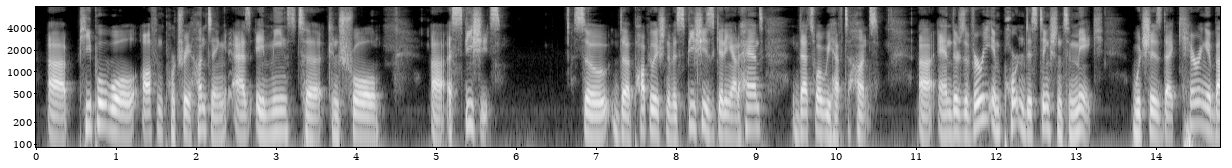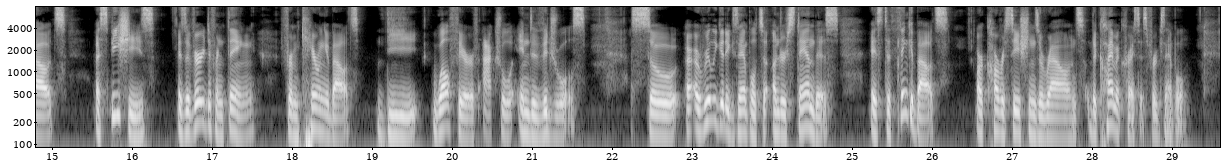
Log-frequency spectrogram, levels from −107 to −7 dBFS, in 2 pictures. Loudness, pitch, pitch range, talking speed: -22 LUFS, 130 Hz, 120-145 Hz, 160 wpm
